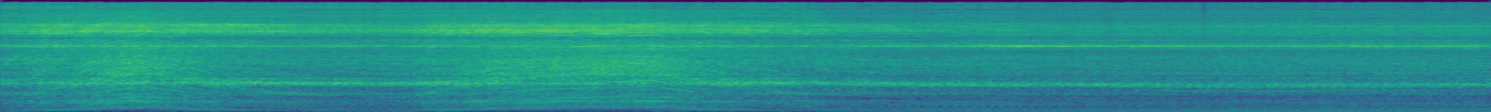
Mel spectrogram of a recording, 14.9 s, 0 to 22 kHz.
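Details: 2005 Subaru WRX, two quick revs settling to idle with a thin steady high-pitched tone on top that doesn't follow engine speed; strange engine sound, source unclear.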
